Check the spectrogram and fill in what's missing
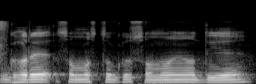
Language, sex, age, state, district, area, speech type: Odia, male, 30-45, Odisha, Kandhamal, rural, spontaneous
